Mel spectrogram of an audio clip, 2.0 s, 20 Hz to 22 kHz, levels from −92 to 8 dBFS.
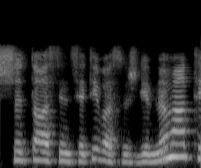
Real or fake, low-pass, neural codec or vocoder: fake; 7.2 kHz; codec, 16 kHz in and 24 kHz out, 1 kbps, XY-Tokenizer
